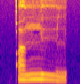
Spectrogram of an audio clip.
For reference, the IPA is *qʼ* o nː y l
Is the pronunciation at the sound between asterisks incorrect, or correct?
correct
